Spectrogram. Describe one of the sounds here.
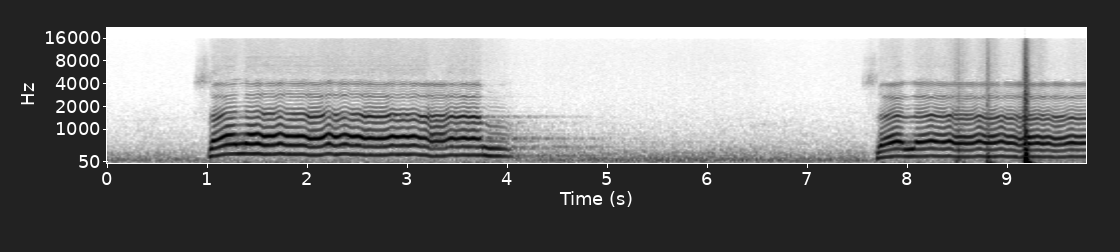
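A man chants a long, sustained recitation into a microphone.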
